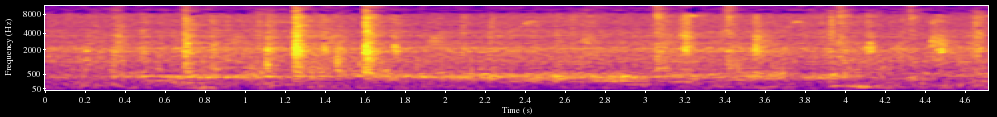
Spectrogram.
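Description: ICF passenger coach running along the track at speed: a steady rumble and hum with a scatter of sharp clicks and knocks from the wheels and running gear, heard from beside the open side of the coach.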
